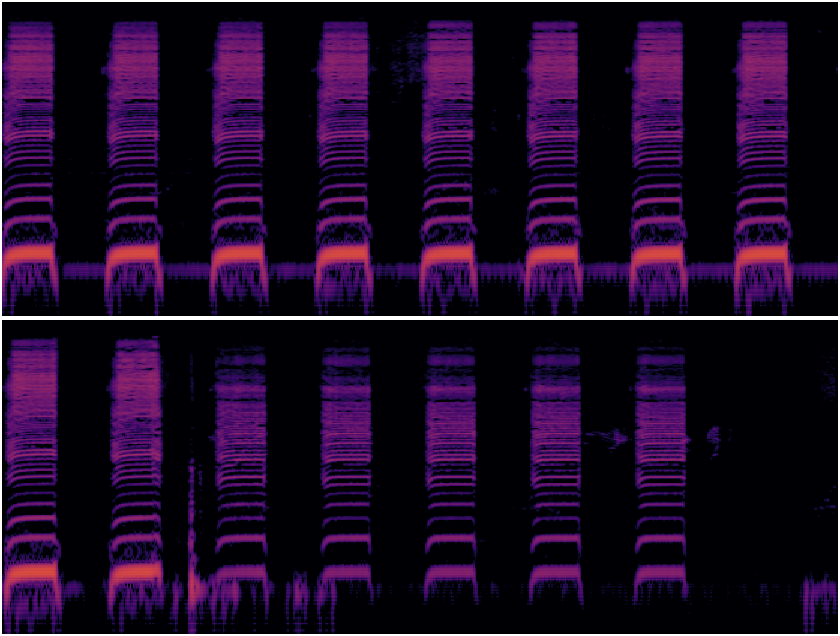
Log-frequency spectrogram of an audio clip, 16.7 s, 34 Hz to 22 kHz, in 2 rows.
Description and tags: Sony Ericsson W300i receiving a call in 'vibrate' mode. First against a soft surface, and then held in hand.
Recorded with Apex410 Wide Diaphragm Condenser Mic through MBox2.
cellphone, cell, vibrate, phone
